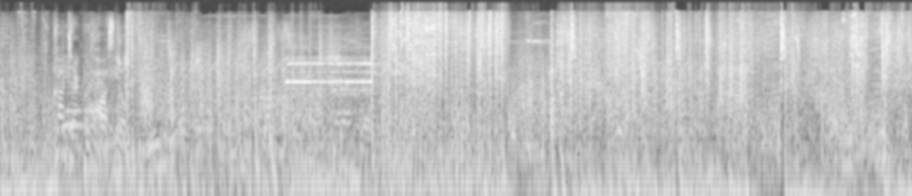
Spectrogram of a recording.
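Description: Dense, rapid hip-fire gunshots in a shooter game crackle almost continuously for several seconds, loud and close, with brief gaps and voices talking underneath.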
